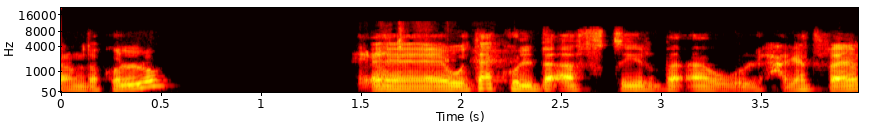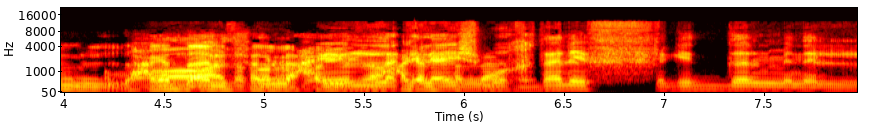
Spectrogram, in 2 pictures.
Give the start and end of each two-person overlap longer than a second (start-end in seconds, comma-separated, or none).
4.2-6.4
